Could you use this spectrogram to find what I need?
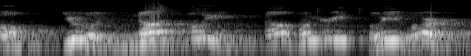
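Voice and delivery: voiced as a lion puppet. Telling the story through the puppet Mister Lion: Mister Lion puppet voice. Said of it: "the story through Mister Lion".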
